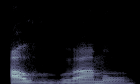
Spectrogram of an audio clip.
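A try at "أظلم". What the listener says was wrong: Masih kurang tebal ya. Awlamu. Awlamu.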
